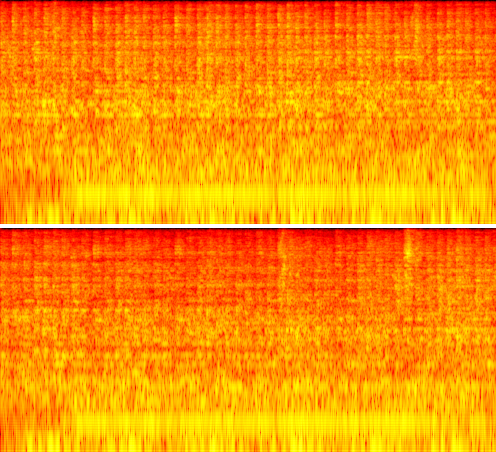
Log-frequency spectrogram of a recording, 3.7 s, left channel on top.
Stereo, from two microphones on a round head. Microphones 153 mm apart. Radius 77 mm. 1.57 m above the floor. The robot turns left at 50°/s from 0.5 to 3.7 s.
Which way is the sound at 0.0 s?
155° left.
